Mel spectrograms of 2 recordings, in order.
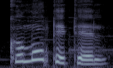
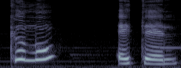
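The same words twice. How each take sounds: First: Comment is linked to est with a t sound. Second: Comment and est are kept separate, no linking sound. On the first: The speaker calls it wrong. "On ne dit pas" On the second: The speaker calls it right. "Après les adverbes interrogatifs, on ne fait pas de liaison"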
